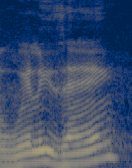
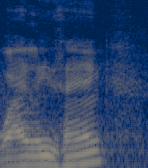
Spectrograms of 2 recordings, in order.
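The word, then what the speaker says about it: Weili: money on that one so willie zang i think i pronounced that yeah what or or what is it why lee yeah yeah wylie zang and then rosie nama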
